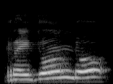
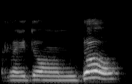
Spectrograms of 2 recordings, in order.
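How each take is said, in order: First: The stress falls on the next-to-last syllable. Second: The stress falls on a different syllable. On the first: The speaker calls it right. "is the correct pronunciation" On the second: The speaker calls it wrong. "is the incorrect pronunciation"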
